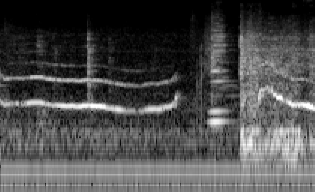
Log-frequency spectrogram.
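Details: Tired pet Chihuahua howling: a long, steady, slightly wavering tone that sags and then lifts at its end, a short break, then a brighter howl that slides downward over a rougher, noisier background.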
